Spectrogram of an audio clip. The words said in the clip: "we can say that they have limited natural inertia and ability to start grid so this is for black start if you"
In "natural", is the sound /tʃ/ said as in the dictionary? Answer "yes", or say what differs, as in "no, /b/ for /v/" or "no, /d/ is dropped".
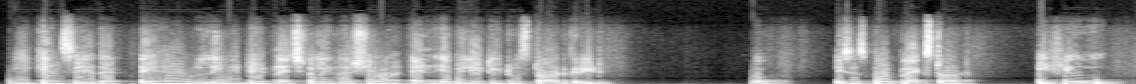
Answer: yes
